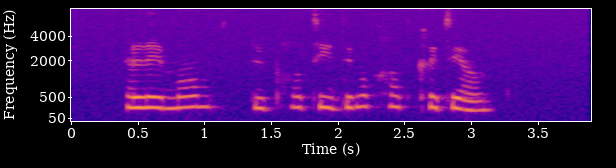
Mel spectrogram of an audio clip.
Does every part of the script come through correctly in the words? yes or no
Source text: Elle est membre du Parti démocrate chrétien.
yes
